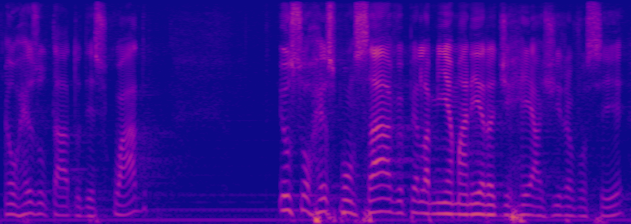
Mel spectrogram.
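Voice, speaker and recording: A man's voice: mid-range voice, normal speed, a bit bright, in a large hall. A Brazilian man teaching a pastoral counseling class, asking "não é?" often and acting out example phrases. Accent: Brazilian Portuguese. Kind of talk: classroom lecture.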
